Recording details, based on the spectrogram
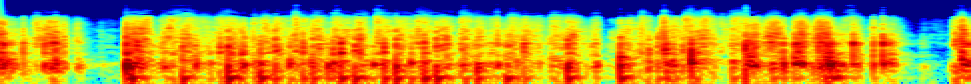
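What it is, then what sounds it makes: Plastic lotion bottle. Fingertips and short nails rapidly scratch and tap the embossed side of a white plastic CeraVe lotion pump bottle held sideways and upside down. The result is a dense, fast run of dry plastic clicks and scratchy rustles, with brief pauses near the start, around the three-second mark, and just before the end.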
